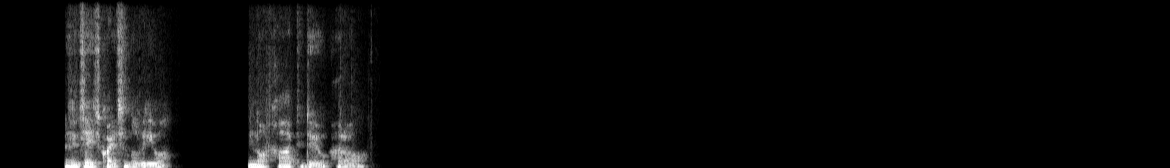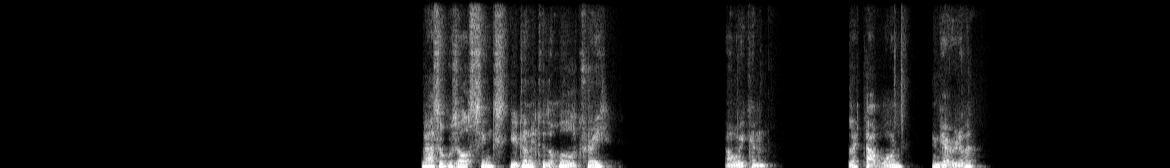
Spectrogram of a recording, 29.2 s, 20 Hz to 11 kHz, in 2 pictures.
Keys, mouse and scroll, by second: 15.1 Delete, 23.7 click, 25.6 Delete.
